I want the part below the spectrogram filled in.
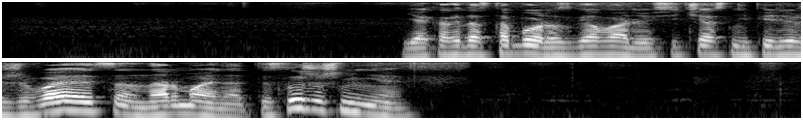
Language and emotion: Russian, angry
